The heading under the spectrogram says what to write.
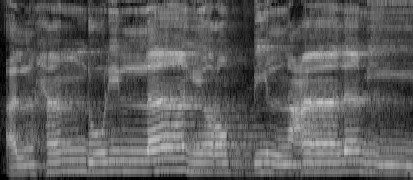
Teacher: A dari tenggorokan yang terjauh.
